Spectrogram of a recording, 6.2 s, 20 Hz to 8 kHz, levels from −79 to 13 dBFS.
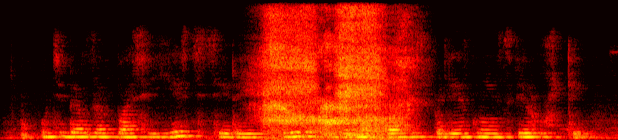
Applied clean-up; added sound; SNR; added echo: none; Hiss; 0 dB; reverberation time 0.6 s.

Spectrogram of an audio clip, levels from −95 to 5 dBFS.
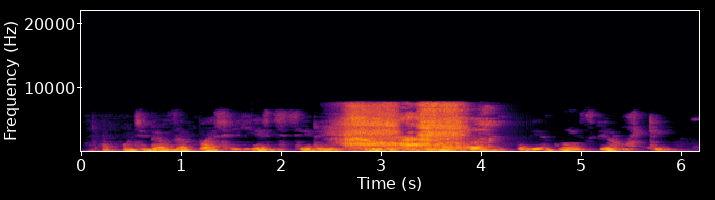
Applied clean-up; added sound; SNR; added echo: classical method WPE with log-MMSE.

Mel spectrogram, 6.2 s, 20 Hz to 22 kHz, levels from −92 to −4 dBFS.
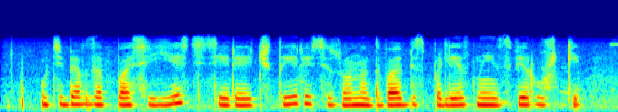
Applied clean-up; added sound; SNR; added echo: none; none; none; none.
